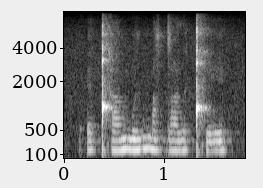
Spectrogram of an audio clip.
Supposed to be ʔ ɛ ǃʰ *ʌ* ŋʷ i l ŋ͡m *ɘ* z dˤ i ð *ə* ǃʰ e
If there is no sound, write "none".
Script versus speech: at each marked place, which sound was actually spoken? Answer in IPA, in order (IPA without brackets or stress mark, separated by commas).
a, ɘ, ə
